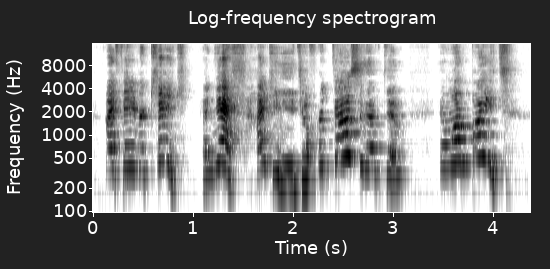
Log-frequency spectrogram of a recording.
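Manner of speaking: tiny, cute, very high cartoon voice. Voicing Kirby in a story, answering a question: Kirby voice. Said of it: "try my best with the Kirby voice".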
